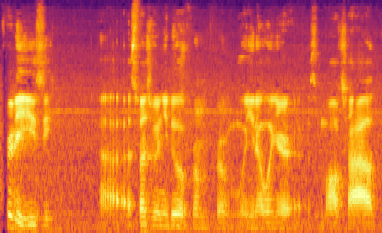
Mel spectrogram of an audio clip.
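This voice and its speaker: Young canadian guy, really low voice, thoughtful, noisy recording. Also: fast. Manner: thoughtful, explains at length with restarts. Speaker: student interviewee. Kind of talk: casual interview answers.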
